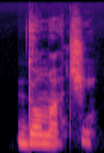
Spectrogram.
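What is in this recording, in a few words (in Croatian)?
"domaći", Hrvatski; mreznik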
